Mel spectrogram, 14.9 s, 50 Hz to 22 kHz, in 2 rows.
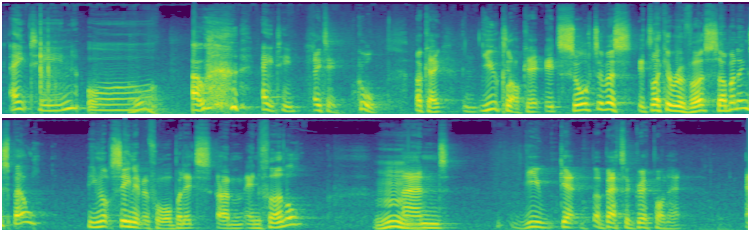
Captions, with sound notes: - 18, or, oh, (laughs) 18. - 18, cool, okay. You clock it, it's sort of a, it's like a reverse summoning spell. You've not seen it before, but it's infernal and you get a better grip on it.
